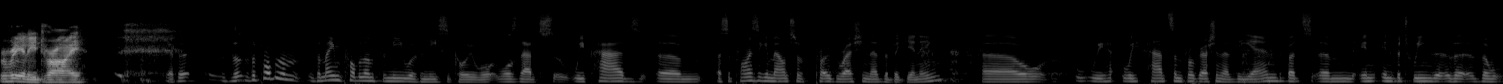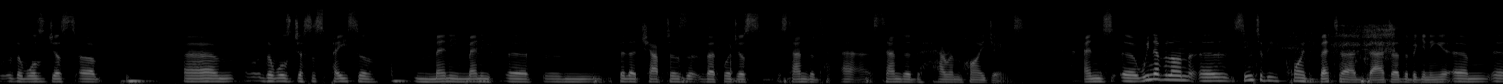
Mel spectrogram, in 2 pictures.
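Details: Self-described stammering male podcast host whose show combines a podcast with speech therapy; stuttering.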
